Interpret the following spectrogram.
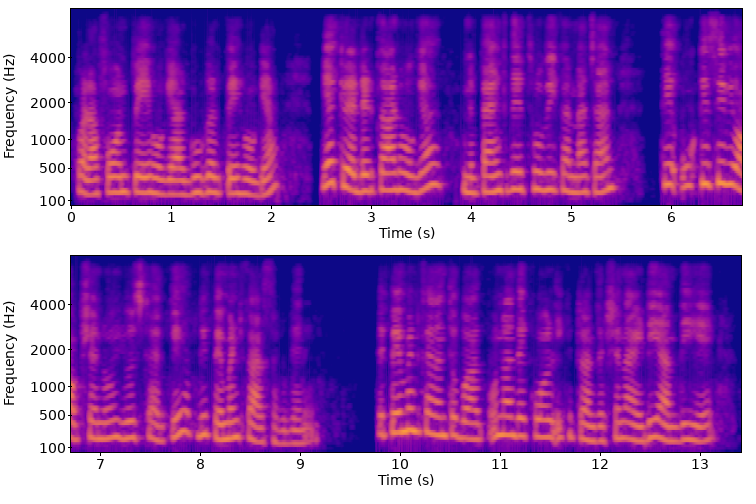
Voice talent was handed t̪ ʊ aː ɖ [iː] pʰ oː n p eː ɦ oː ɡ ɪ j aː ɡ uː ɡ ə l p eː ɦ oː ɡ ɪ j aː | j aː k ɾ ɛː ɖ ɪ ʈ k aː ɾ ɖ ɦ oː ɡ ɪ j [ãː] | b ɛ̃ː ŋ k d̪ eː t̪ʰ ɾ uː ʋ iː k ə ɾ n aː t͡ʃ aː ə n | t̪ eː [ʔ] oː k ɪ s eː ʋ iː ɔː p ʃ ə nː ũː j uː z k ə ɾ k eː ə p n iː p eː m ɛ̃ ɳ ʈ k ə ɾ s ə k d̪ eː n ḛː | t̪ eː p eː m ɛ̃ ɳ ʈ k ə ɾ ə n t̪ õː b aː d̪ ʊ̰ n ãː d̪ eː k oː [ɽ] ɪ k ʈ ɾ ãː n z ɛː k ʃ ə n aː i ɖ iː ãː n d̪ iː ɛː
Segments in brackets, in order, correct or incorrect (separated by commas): incorrect, incorrect, correct, incorrect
